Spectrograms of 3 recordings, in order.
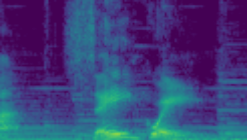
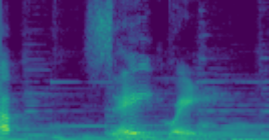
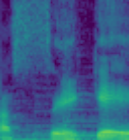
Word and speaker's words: Segue: ต้น ฉบับ นะ ครับ ออก เสียง ว่า เซก อ่ะ พูด ตาม ครับ เซก แต่ ถ้า จะ อ่าน แบบ คุ้น ภาษา บ้าน เดา หน่อย ก็ จะ เรียก ว่า เก้ ก็ ได้ ครับ ซึ่ง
